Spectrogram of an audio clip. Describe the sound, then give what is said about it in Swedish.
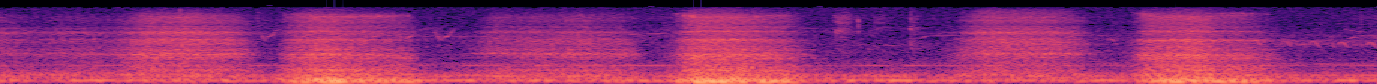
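Slow, airy breathing of a person lying in tall grass, with three deeper, louder breaths standing out at unhurried intervals over a soft, steady hiss. “jag lyssnar på mina egna andetag”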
